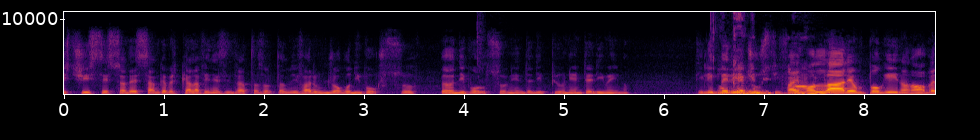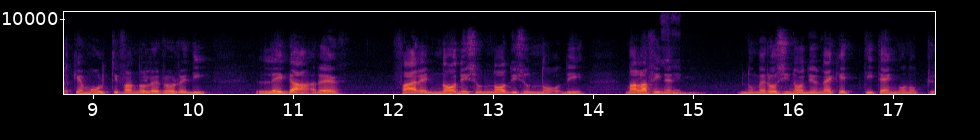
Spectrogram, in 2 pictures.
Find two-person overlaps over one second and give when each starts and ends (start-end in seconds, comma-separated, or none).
6.5-7.8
